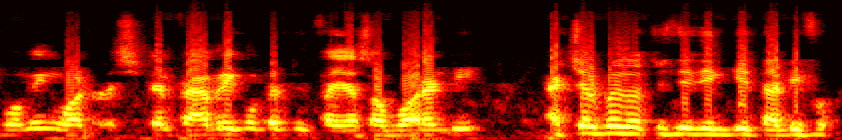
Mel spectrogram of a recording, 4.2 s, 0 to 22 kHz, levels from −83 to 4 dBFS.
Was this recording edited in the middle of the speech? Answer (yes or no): no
